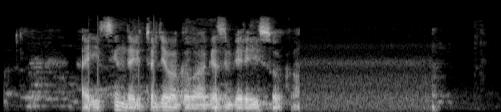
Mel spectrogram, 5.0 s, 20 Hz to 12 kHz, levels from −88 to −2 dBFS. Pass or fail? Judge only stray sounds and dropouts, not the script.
pass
